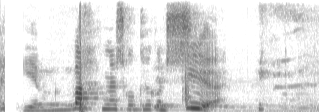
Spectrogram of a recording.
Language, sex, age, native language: Icelandic, female, 9, Icelandic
